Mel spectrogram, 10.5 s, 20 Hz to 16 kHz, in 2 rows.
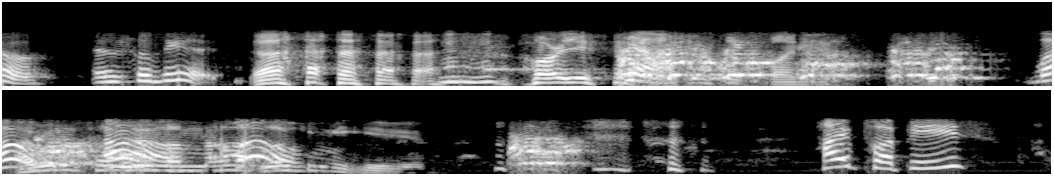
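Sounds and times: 
speech: 0.0s - 10.2s
puppies barking at someone at the door: 3.1s - 6.7s, 7.6s - 8.3s.

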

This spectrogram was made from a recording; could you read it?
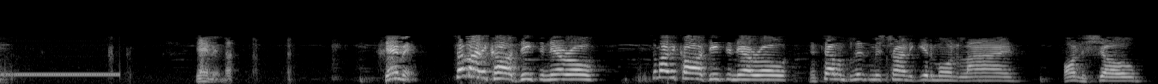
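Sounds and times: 
steady electronic phone ringing tone of an outgoing call: 0.0s - 1.2s
speech: 2.0s - 2.4s, 3.8s - 11.5s.

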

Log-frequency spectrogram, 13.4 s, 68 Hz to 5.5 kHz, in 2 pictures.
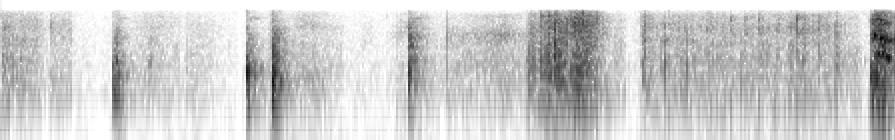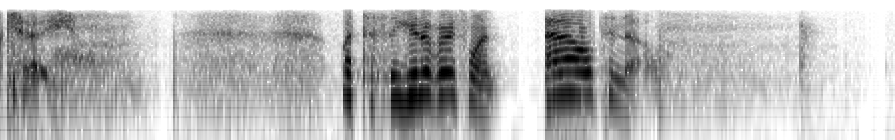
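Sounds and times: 
deck of cards being shuffled: 3.9s - 6.4s
speech: 9.3s - 11.8s.

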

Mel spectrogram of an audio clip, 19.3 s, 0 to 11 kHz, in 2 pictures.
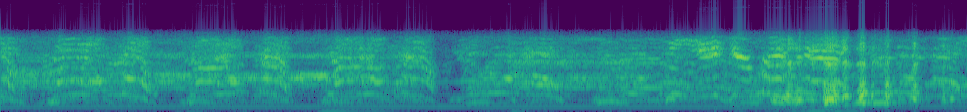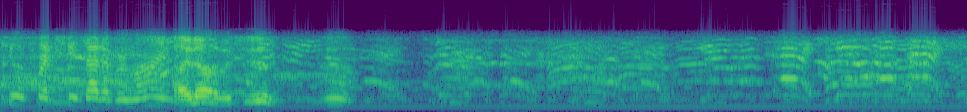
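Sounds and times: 
crowd chanting: 0.0s - 19.3s
laughter: 5.7s - 10.8s
speech: 8.2s - 9.1s, 10.0s - 13.3s.

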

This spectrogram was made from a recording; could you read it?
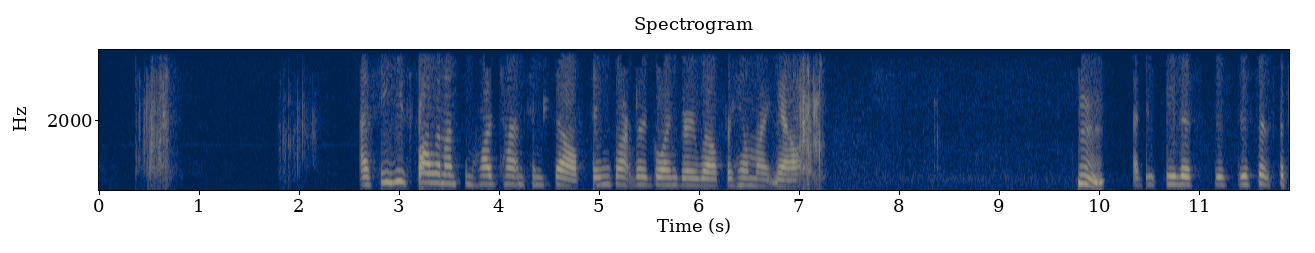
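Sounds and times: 
deck of playing cards being riffle shuffled: 0.4s - 0.8s, 1.8s - 2.2s, 6.9s - 7.3s
speech: 2.6s - 7.2s, 9.8s - 11.9s.

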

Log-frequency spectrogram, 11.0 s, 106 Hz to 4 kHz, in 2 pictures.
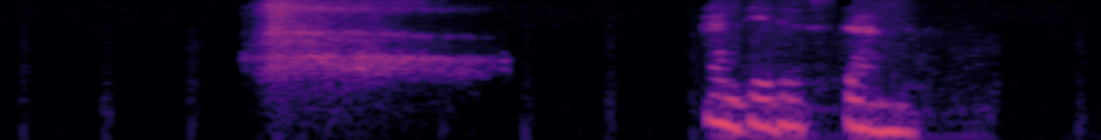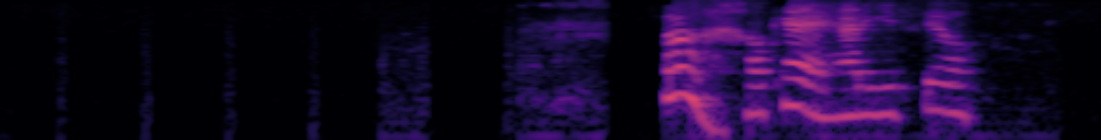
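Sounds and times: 
long deep breath drawn in: 1.2s - 2.6s
speech: 3.5s - 4.7s, 9.2s - 10.5s.

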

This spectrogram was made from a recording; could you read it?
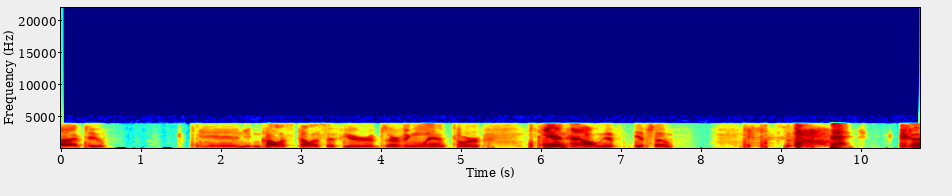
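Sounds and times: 
speech: 0.0s - 0.6s, 1.6s - 7.7s, 8.5s - 9.8s, 10.6s - 10.7s
person coughing: 9.0s - 10.7s
rough gravelly throat clearing: 9.0s - 10.7s.

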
